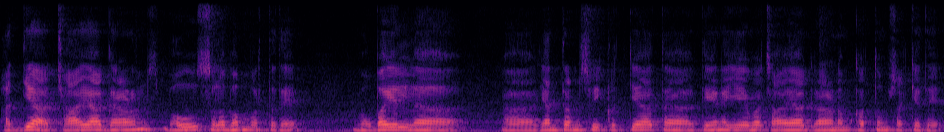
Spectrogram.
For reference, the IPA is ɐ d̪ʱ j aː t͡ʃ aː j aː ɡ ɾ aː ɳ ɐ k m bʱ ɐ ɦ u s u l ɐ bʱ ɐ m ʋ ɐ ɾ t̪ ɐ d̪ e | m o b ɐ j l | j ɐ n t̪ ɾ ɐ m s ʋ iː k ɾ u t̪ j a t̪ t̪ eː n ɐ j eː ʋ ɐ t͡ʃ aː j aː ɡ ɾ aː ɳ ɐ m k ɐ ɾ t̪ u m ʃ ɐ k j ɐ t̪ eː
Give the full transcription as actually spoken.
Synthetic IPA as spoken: ɐ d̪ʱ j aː t͡ʃ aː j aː ɡ ɾ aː ɳ ɐ m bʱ ɐ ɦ u s u l ɐ bʱ ɐ m ʋ ɐ ɾ t̪ ɐ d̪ e | m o b ɐ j l | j ɐ n t̪ ɾ ɐ m s ʋ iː k ɾ u t̪ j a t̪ t̪ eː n ɐ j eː ʋ ɐ t͡ʃ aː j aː ɡ ɾ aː ɳ ɐ m k ɐ ɾ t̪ u m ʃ ɐ k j ɐ t̪ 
